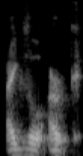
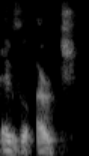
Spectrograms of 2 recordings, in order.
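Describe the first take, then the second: First: The word ends with a hard k sound. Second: The word ends with a ch sound. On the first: The speaker calls it right. "It's exil arc" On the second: The speaker calls it wrong. "not exil arch"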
